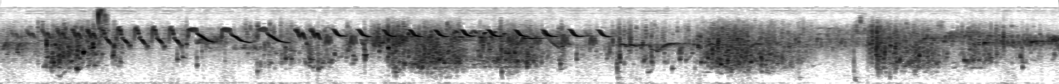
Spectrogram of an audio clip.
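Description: Splashing water from a boat being rowed and pushed off with a pole: several rhythmic swells of water noise, with birds chirping clearly and rapidly above them.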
